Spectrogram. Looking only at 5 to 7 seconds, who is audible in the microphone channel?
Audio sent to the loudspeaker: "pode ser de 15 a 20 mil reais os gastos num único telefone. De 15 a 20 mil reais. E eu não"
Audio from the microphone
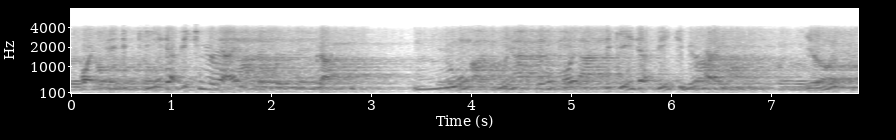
both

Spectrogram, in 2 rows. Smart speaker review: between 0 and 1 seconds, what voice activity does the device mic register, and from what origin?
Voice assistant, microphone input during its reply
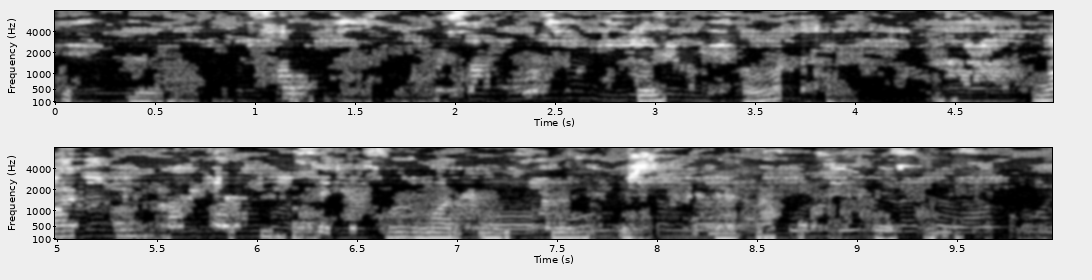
echo only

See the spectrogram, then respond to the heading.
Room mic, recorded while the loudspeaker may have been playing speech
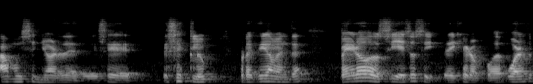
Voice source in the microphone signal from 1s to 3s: user only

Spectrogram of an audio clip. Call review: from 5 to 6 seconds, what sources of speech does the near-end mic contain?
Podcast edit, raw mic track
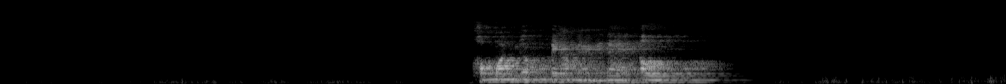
user only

